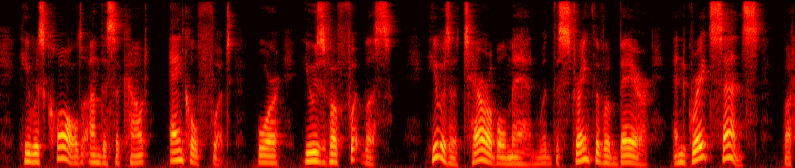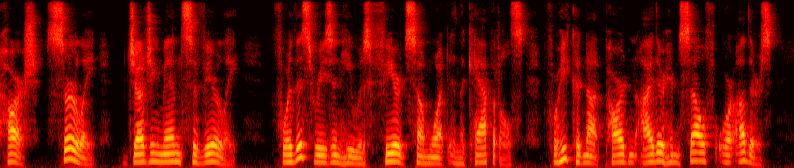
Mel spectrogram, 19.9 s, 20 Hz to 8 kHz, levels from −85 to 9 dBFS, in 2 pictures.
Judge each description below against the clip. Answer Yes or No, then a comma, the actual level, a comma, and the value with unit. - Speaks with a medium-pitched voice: No, low, 130 Hz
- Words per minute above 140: Yes, average, 150 wpm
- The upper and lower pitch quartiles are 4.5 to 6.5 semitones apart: No, average, 3.6 semitones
